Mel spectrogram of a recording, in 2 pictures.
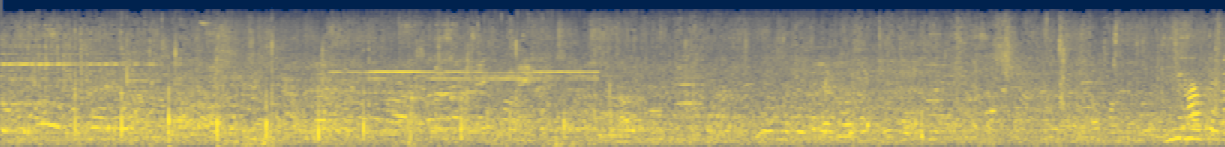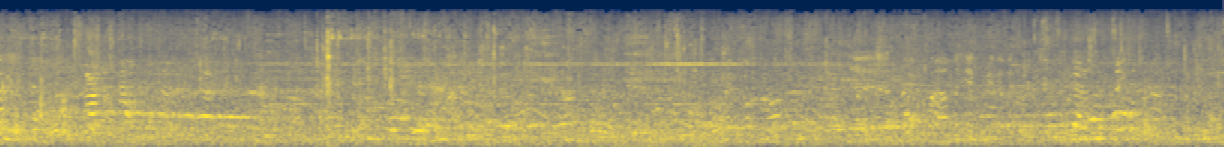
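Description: A busy street crowd murmurs and chatters outdoors.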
